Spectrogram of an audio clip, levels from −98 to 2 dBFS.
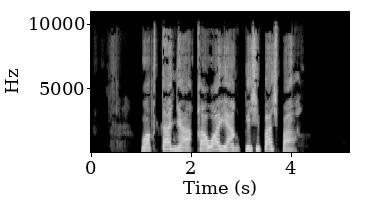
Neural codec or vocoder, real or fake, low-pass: none; real; 9.9 kHz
